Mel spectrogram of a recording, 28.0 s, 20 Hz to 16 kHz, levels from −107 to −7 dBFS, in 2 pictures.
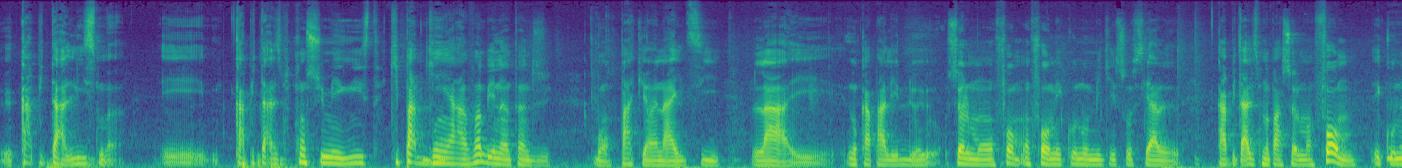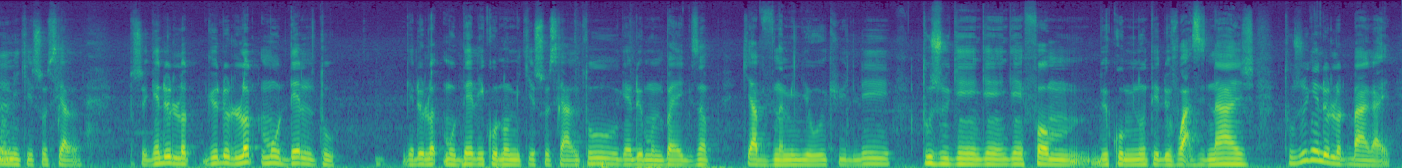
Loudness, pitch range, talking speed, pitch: -23 LUFS, 105-120 Hz, 150 wpm, 110 Hz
